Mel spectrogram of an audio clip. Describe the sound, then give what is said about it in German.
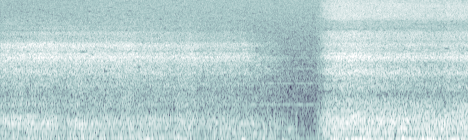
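Breathing in and out through one nostril with the other held shut: a faint hissing inhale, a brief pause, then a slightly louder, rushing exhale, with no talking. “Und jetzt hältst du mal das rechte Nasenloch zu und atmest nur links ein und aus.”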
